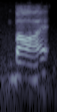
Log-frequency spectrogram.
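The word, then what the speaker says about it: Bhatt: Matima Bot. It's pronounced bot.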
